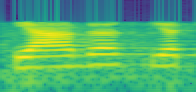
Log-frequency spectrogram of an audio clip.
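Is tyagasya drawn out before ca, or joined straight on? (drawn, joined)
joined. Tyagasya runs straight into ca. The speaker calls it right. "તરત જોડી દેવાના"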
